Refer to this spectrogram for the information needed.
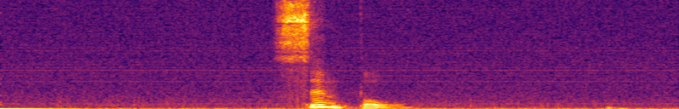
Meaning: simple
- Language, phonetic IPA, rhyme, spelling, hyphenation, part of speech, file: Dutch, [ˈsɪmpəl], -ɪmpəl, simpel, sim‧pel, adjective, Nl-simpel.ogg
